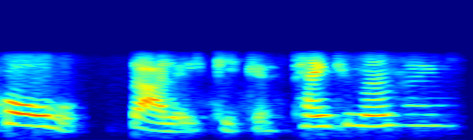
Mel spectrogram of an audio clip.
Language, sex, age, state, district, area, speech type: Marathi, female, 18-30, Maharashtra, Akola, urban, conversation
